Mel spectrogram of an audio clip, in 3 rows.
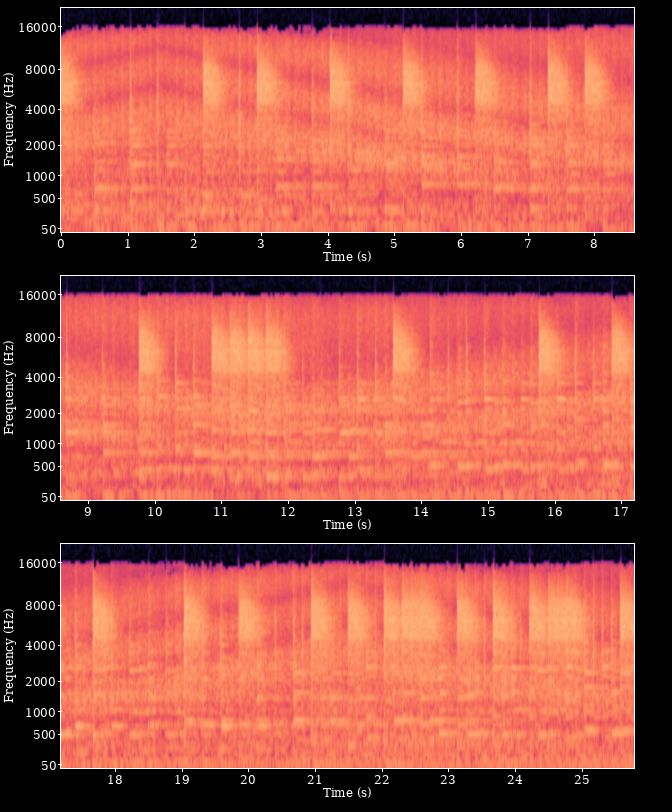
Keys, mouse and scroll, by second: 0.0 shift+middle click, 0.2 shift+middle click, 0.9 shift+middle click, 1.1 typing, 1.9 click, 2.2 middle click, 3.5 Left, 3.9 Right, 6.3 middle click, 7.1 typing, 7.6 click, 10.7 g, 11.5 click, 12.3 middle click, 12.8 ctrl+z, 13.8-14.2 typing, 15.3 typing, 15.9 click, 18.4 g, 19.0 click, 19.6 middle click, 20.7 click, 20.8 click, 21.9 middle click, 22.8 7, 24.3 g, 25.4 click.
